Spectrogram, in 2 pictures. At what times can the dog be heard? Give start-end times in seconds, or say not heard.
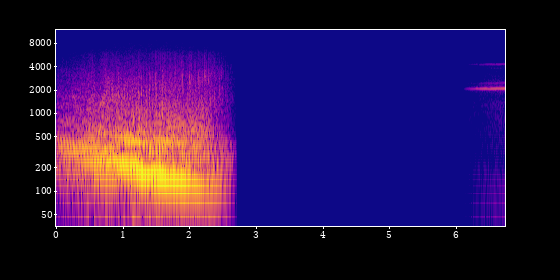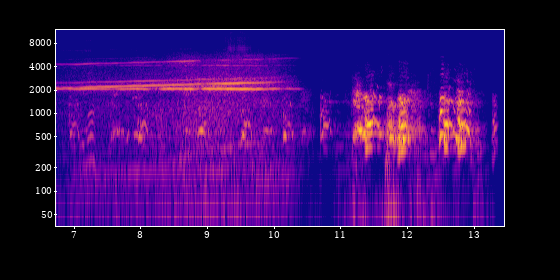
6.9-13.3.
